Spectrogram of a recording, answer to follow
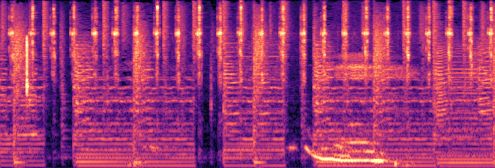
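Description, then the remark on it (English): Steady, rhythmic ticking of a timer clock during a timed word game runs through the whole stretch, layered over bright tonal music with a brief sliding tone near the end, no speech. “All right, so let me give you the timer and let me reset the clock.”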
